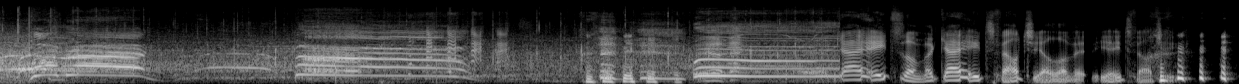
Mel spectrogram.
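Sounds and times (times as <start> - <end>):
baseball crowd booing: 0.0 - 8.7
laughter: 3.7 - 9.8, 11.4 - 12.3
speech: 5.8 - 7.0, 8.4 - 12.1.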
